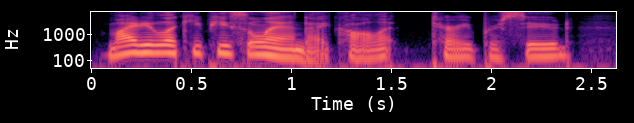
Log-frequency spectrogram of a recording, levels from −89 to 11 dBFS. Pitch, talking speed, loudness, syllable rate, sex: 160 Hz, 230 wpm, -21 LUFS, 6.9 syllables/s, female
